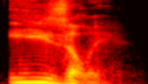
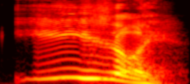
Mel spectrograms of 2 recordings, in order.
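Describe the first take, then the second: First: Said in the usual way. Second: Easily in a high, put-on squeak; a falsetto easily; high mock voice. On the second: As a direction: squeak easily with smug glee.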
